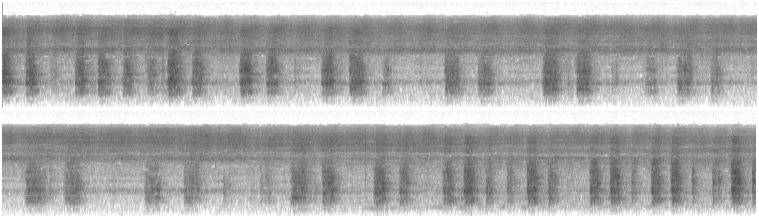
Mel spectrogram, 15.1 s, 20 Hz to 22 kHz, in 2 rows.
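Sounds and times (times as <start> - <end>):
spin bike scraping hissing bursts: 0.0 - 15.0.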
